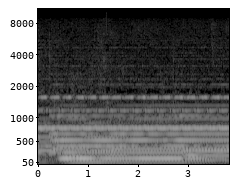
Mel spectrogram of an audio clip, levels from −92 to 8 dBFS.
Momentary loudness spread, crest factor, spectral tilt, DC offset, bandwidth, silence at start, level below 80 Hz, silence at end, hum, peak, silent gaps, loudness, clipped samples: 3 LU; 12 dB; -8.5 dB/octave; under 0.1%; 8.4 kHz; 0 s; -46 dBFS; 0 s; none; -18 dBFS; none; -31 LUFS; under 0.1%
